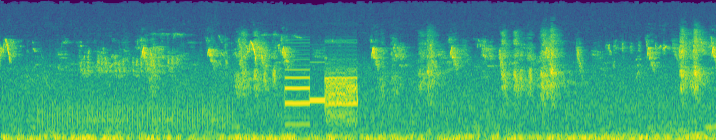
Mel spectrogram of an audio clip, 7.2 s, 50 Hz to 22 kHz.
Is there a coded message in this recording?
Yes: caller ID data burst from 0.3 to 3.6 s, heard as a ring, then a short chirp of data, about 1200 baud, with the noise of a park.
